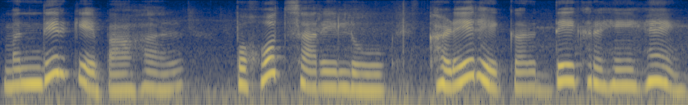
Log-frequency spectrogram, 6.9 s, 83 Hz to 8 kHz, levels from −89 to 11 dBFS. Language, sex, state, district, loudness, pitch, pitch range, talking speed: Hindi, female, Madhya Pradesh, Dhar, -16 LUFS, 185 Hz, 160-220 Hz, 105 wpm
